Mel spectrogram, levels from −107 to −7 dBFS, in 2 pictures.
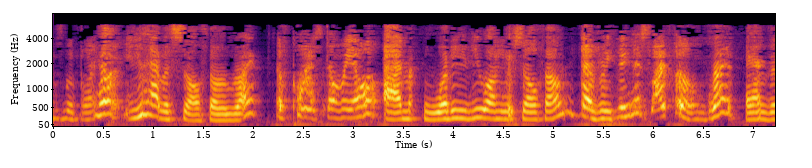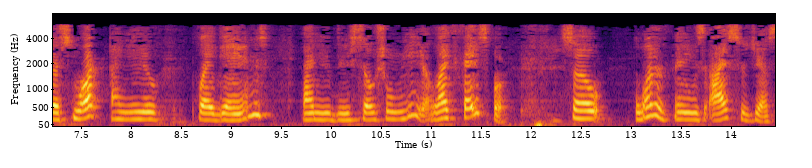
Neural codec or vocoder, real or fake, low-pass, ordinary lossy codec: codec, 24 kHz, 1 kbps, SNAC; fake; 7.2 kHz; MP3, 24 kbps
